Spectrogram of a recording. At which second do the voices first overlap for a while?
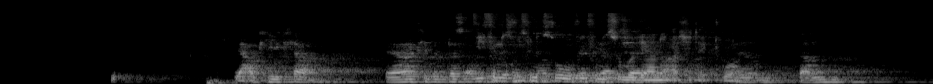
4.6 s

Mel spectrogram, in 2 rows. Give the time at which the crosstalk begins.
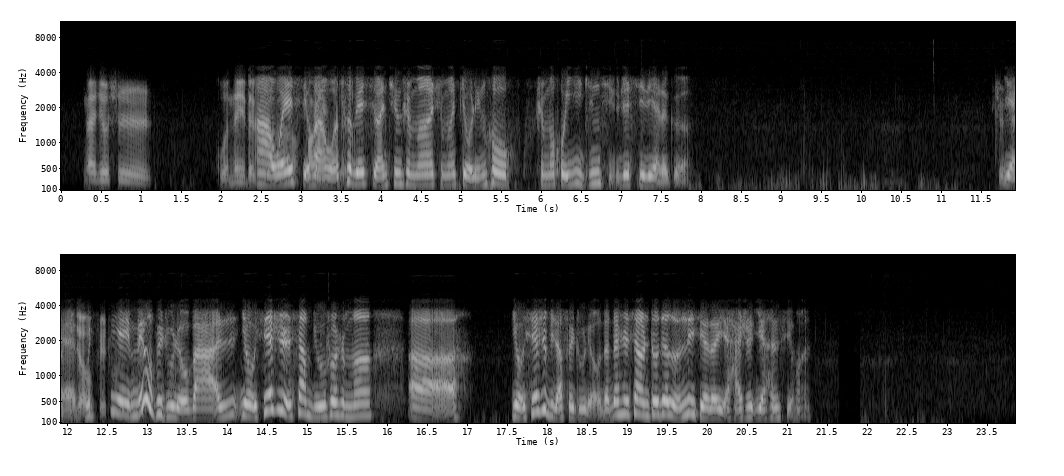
2.5 s

